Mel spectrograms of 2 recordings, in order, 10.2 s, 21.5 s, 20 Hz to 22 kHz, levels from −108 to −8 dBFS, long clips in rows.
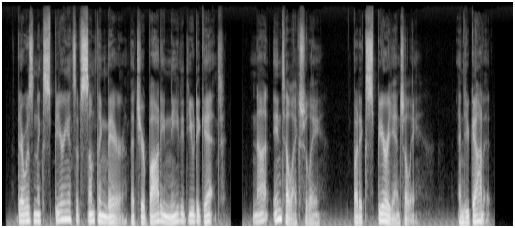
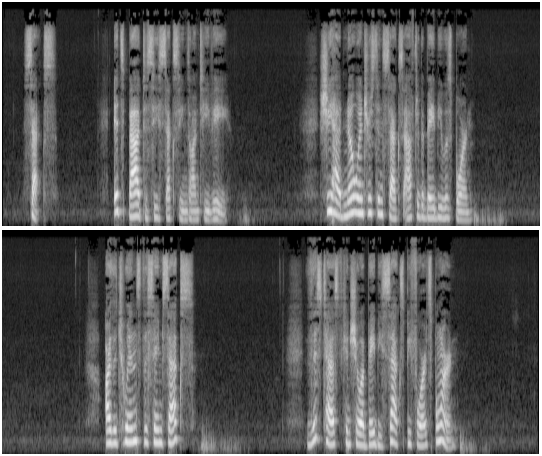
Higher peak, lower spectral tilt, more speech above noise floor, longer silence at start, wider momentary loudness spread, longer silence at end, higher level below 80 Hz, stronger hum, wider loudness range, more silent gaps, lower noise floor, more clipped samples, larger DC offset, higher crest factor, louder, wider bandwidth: about the same, -4 dBFS vs -2 dBFS; first, -5 dB/octave vs -2.5 dB/octave; second, 31 dB vs 45 dB; second, 0.3 s vs 0.45 s; about the same, 11 LU vs 10 LU; second, 0.5 s vs 1.5 s; first, -42 dBFS vs -74 dBFS; neither; second, 4 LU vs 7 LU; neither; second, -52 dBFS vs -68 dBFS; neither; neither; second, 20 dB vs 26 dB; about the same, -22 LUFS vs -23 LUFS; about the same, 18.5 kHz vs 19 kHz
